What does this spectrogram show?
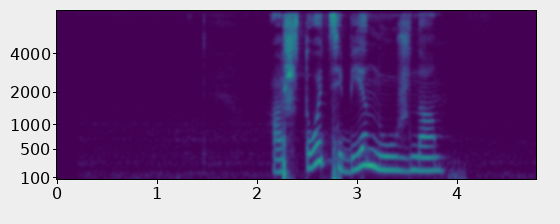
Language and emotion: Russian, neutral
